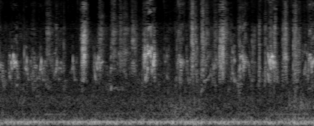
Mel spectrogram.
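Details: Budgies singing in an aviary during play, quick uneven chirps and squeaky notes about once a second amid constant scratchy chatter, over a low hum.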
